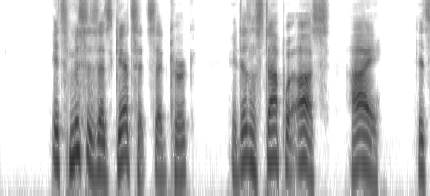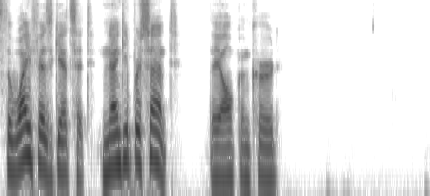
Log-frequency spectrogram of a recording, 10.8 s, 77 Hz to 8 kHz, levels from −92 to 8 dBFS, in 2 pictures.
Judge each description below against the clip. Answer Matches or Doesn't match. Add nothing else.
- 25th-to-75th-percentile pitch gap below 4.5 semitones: Doesn't match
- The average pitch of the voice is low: Doesn't match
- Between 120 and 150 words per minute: Matches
